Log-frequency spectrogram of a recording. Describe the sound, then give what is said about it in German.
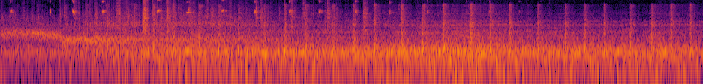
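A train races along the tracks, a loud steady rumble filling the low end with rapid, regular clicking of wheels over rail joints throughout, with no voices. “Der Zug raste dahin, näherte sich der Stelle, wo die zweite Gruppe der Trams ihn erwartete.”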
